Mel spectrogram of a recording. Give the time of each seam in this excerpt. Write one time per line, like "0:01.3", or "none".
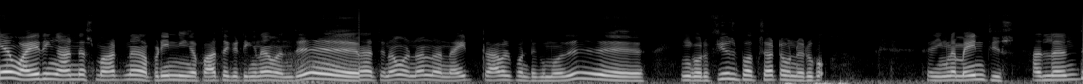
0:03.6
